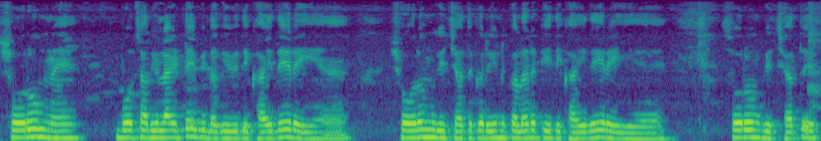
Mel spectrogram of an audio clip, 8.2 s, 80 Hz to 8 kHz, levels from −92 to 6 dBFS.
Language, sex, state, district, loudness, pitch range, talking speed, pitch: Hindi, male, Haryana, Rohtak, -13 LUFS, 140-155 Hz, 190 wpm, 145 Hz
